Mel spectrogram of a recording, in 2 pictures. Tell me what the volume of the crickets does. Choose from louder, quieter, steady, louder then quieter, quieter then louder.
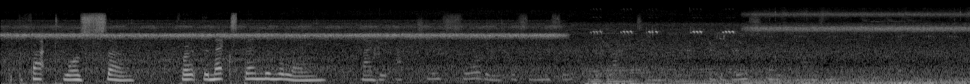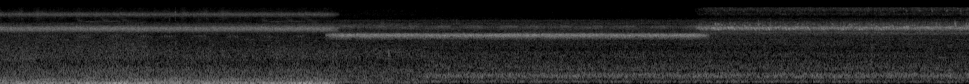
steady.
